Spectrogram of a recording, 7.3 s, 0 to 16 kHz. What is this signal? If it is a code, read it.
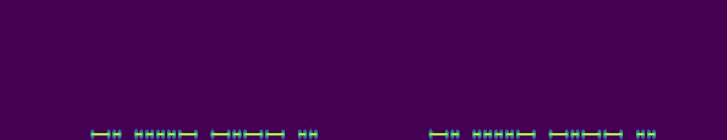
Morse code, heard as a keyed tone, about 22 wpm, 700 Hz. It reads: N4YI N4YI
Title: USA Call Signs - 4 Characters - Repeated 2x - 22wpm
